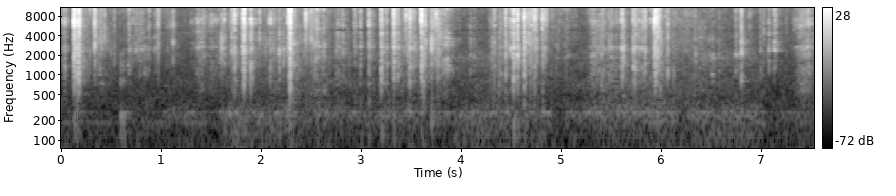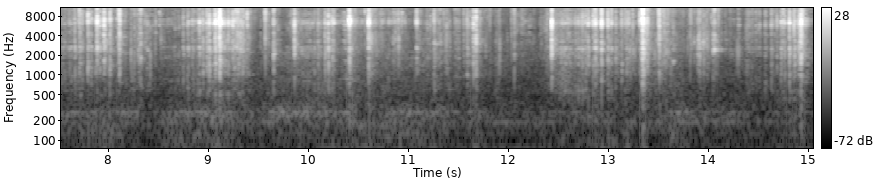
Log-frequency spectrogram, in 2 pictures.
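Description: A solid white soap bar held in a hand with blue-painted nails is shaved with a flat blade, thin slices scraped off and falling onto a green surface. Bright, crisp scraping and crumbling cuts come in quick bursts with short pauses between them, each stroke dry and papery with no ring.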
